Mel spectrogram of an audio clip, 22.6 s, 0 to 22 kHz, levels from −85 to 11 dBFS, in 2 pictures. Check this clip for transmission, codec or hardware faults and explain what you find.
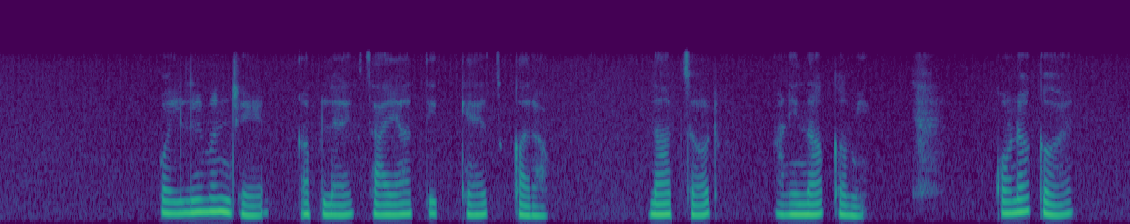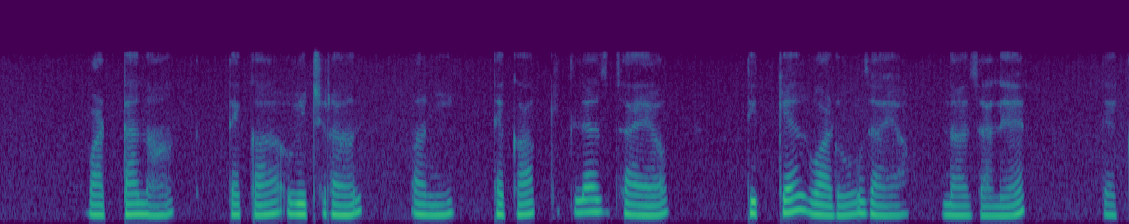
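No transmission, codec or hardware faults.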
